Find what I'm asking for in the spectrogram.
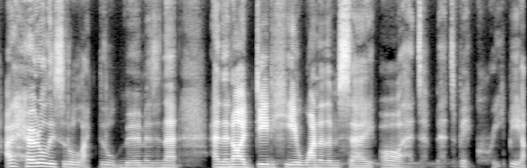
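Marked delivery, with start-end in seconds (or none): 5.1-7.0 hushed retold whisper. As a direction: breathe it like overheard gossip. Overheard diners whispering.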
